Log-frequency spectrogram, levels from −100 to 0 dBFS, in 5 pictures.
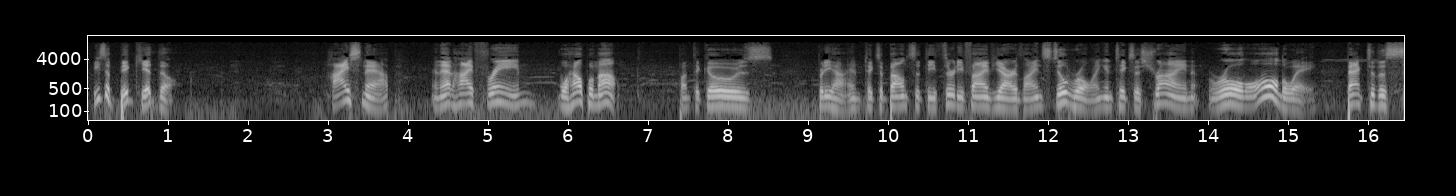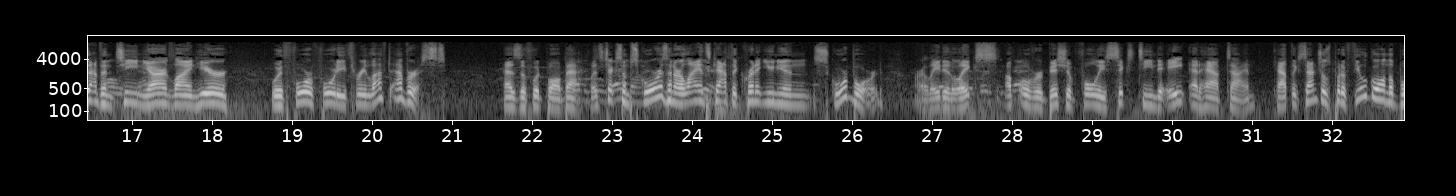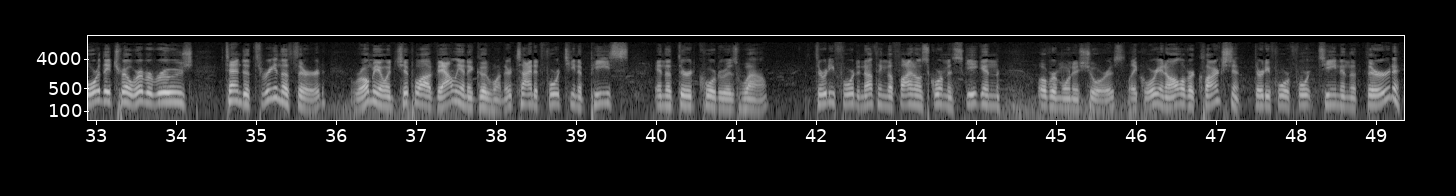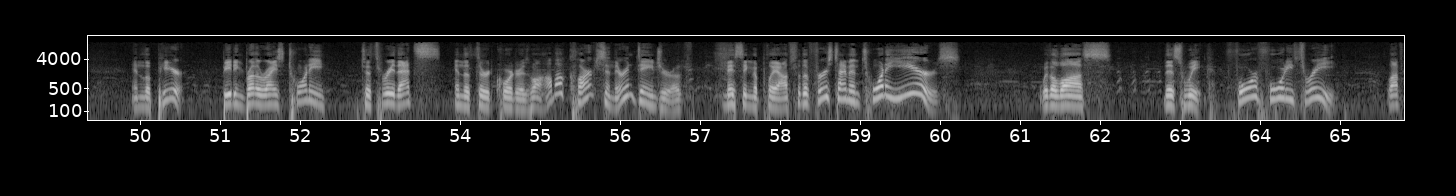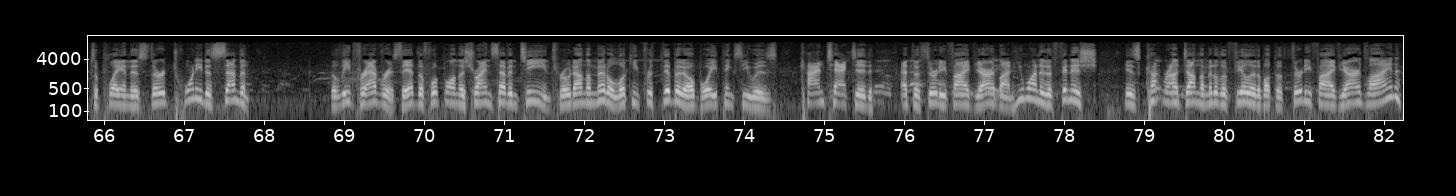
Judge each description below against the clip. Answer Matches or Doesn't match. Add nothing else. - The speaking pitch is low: Doesn't match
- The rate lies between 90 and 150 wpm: Doesn't match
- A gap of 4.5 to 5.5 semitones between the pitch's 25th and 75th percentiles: Matches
